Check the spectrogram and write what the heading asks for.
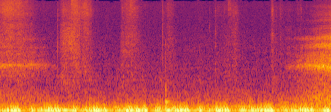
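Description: Quiet low room hum with a few faint, soft swishes of tarot cards being slid and laid out on a table.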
